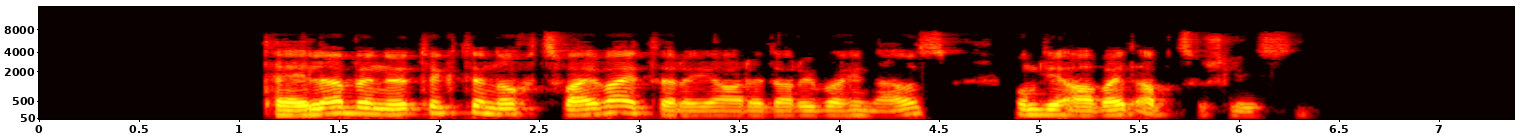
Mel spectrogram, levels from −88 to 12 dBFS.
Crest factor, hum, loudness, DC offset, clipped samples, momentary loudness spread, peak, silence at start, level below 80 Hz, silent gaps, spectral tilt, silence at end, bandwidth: 16 dB; none; -17 LUFS; under 0.1%; under 0.1%; 17 LU; -2 dBFS; 1.1 s; -58 dBFS; 4.80-4.86 s; -5.5 dB/octave; 1.15 s; 7.8 kHz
